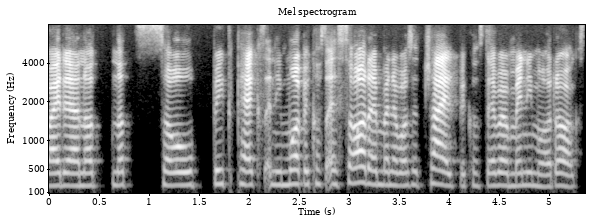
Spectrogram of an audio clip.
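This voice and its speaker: A woman with a German accent, a fairly high pitch and a bright, sharp tone, at a moderate pace. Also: quiet background. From Austria. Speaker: podcast host, dog behaviour trainer. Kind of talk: casual interview chat. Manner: halting, many repetitions.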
